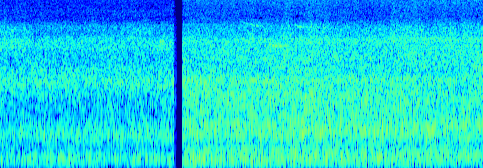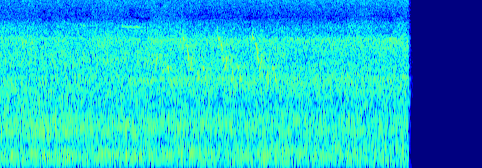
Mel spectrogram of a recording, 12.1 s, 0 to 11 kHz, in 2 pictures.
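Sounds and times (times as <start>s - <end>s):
creek rushing: 0.0s - 11.2s
high falling bird chirps: 6.0s - 9.8s.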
